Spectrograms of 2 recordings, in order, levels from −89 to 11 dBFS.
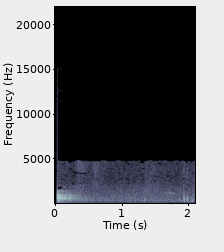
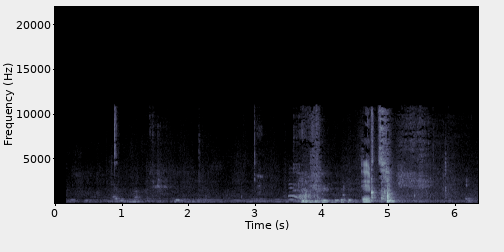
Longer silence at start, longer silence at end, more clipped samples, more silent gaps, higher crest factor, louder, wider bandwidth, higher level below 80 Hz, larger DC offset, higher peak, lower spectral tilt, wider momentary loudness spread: second, 0 s vs 0.85 s; about the same, 0 s vs 0.1 s; neither; neither; second, 22 dB vs 28 dB; about the same, -29 LUFS vs -28 LUFS; second, 5 kHz vs 11.5 kHz; first, -58 dBFS vs -78 dBFS; neither; about the same, -4 dBFS vs -4 dBFS; first, -6.5 dB/octave vs -4 dB/octave; second, 16 LU vs 28 LU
